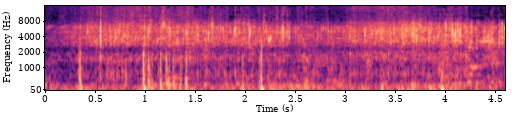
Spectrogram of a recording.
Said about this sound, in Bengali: স্যান্ডউইচগুলো ভেজে নেব।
